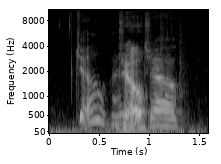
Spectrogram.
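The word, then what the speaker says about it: Joh: Let's decide how we want to pronounce that. Joe.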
